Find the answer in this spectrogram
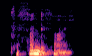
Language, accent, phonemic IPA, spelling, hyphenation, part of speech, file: English, Southern England, /pɹəˈfʌndɪfaɪ/, profundify, pro‧fund‧ify, verb, LL-Q1860 (eng)-profundify.wav
- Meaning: To make profound; to make a concept unnecessarily complicated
